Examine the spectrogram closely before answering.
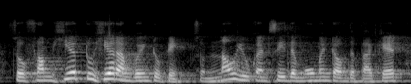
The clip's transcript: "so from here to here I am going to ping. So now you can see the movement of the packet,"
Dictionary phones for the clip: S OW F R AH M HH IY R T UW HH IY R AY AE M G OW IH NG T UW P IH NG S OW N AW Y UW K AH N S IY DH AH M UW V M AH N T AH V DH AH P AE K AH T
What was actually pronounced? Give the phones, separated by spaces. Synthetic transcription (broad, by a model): S OW F R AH M HH IY R T UW HH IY R AY M G OW IH NG T UW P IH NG S OW N AW Y UW K AH N S IY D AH M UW M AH N T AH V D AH P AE K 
